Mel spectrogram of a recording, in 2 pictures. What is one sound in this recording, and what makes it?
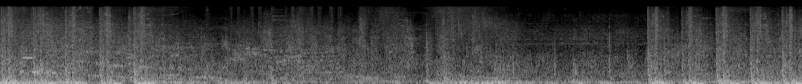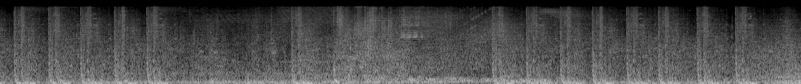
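A rapid-fire gun shoots in fast bursts.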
